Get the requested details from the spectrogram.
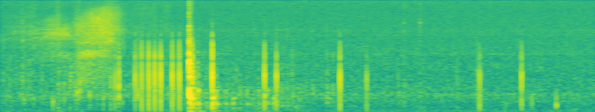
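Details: Ordinary stomach growling: quiet gurgles and short popping bursts, with faint mouse clicks in a quiet room.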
